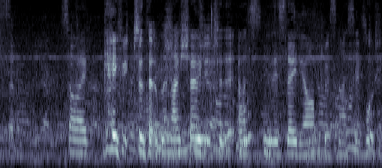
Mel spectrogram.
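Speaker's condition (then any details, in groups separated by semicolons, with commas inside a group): No condition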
